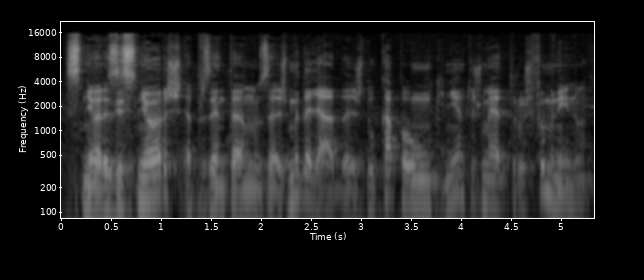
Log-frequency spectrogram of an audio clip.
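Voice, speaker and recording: A man's voice: lowish voice, big pitch swings, brisk, faint music behind. A man announcing a medal ceremony in a formal, projecting manner. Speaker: venue announcer.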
